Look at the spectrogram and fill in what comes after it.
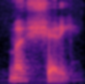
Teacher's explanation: The T makes a fast D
